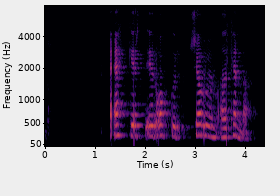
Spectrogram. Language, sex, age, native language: Icelandic, female, 14, Icelandic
